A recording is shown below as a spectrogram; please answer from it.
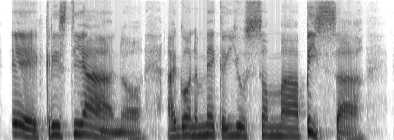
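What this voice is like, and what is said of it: Put-on Italian accent. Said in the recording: “Italian, and he went to Sicily... he didn't have an accent, you know, and he was from Long Island... Okay, where'd this accent come from?”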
